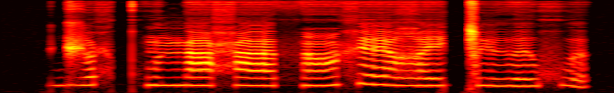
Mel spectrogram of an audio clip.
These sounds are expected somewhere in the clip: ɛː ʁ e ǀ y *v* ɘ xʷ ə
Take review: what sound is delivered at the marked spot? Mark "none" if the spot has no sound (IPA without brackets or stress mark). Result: ð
